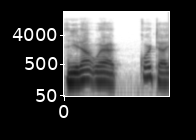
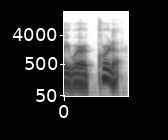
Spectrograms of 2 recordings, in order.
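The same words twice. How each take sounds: First: Kurta said the ordinary way, falling; set-up take before the joke; the usual way. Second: Kurta in a light mock New Zealand accent, rising; a playful New Zealand twist on kurta; teasing New Zealand accent, barely put on. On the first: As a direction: kurta stressed and falling at the end. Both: Shown as a demonstration. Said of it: "If you're from New Zealand".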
